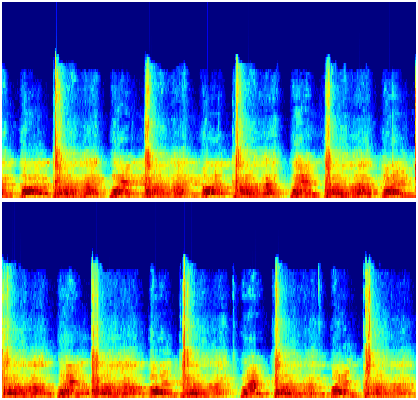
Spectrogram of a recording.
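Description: Group of men performing matam, slapping their bare chests in unison in a steady beat a little faster than once a second, each stroke a sharp slap. Between the strokes the crowd chants and shouts together.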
